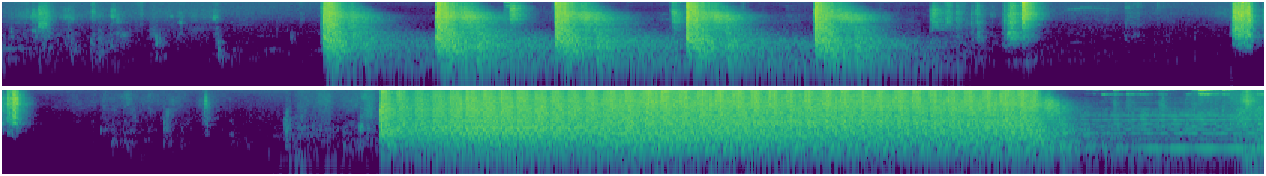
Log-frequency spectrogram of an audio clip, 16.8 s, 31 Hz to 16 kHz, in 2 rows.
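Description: Zastava Kalashnikov-type assault rifles with 30-round magazines of 7.62 calibre fire in a test: a few separate loud cracking shots, then a long sustained burst of automatic fire, with sharp reports and brief silences between them.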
